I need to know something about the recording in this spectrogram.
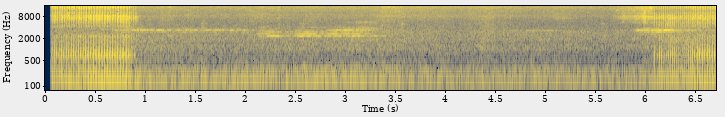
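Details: Black pug snoring in sleep: continuous low rattling, fluttering breath noise with louder bursts at the start and end, typical of a flat-faced dog's snore.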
